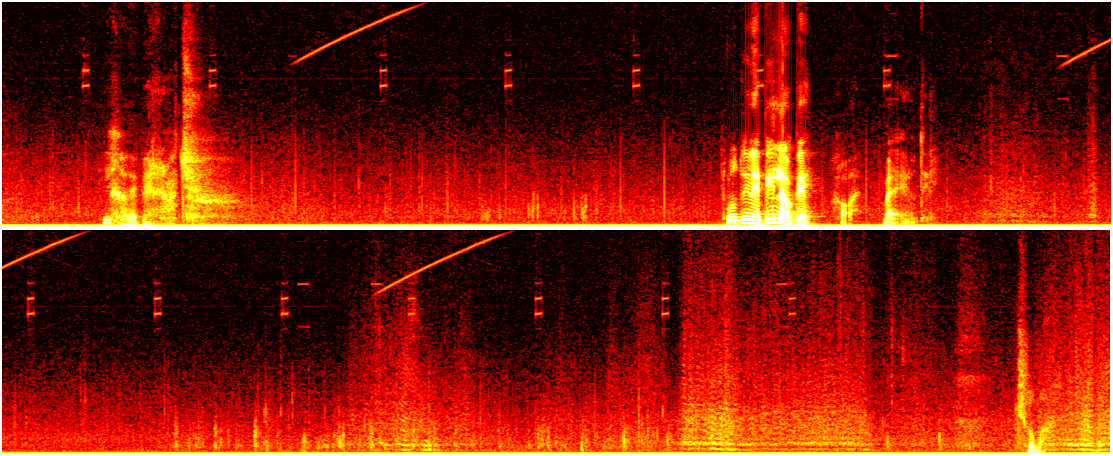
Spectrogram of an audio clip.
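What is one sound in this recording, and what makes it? A young man talks loudly with animation, close to a microphone.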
